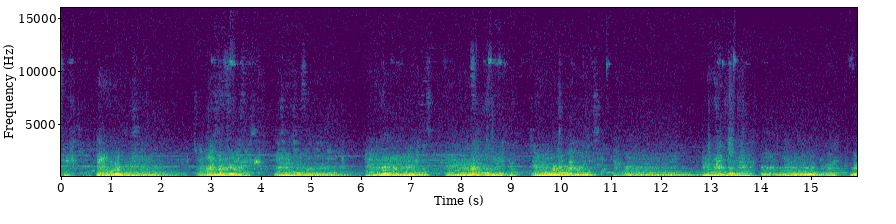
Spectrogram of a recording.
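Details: Blue merle Shetland Sheepdog growling during a tug-of-war game in early 2018: deep rumbling growls in bursts of about two seconds, separated by short pauses, with faint voices in the background.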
